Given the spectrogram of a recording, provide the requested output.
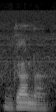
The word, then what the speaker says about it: going to: Going to is usually pronounced gonna.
